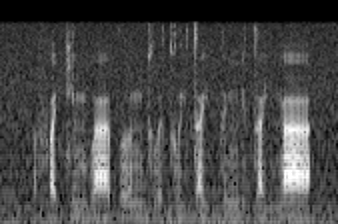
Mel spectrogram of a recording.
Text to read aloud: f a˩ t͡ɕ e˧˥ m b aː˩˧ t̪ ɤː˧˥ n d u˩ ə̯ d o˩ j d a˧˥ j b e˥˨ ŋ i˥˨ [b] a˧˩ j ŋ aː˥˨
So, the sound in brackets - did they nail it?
no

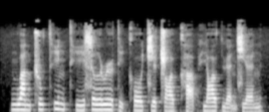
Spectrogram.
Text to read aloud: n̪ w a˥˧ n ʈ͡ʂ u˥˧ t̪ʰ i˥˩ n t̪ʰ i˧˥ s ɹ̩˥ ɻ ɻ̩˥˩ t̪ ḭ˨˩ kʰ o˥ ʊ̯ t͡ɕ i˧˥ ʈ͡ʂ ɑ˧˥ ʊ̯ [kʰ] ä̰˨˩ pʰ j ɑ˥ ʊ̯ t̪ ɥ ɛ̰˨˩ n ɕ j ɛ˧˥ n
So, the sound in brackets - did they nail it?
yes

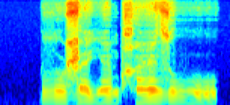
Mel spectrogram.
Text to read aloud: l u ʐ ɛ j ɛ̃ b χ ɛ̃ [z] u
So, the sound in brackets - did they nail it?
yes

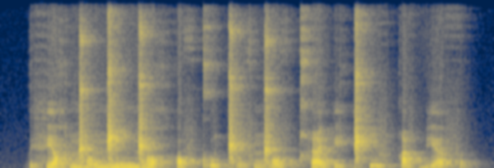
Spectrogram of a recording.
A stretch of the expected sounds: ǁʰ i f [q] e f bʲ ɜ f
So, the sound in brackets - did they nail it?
yes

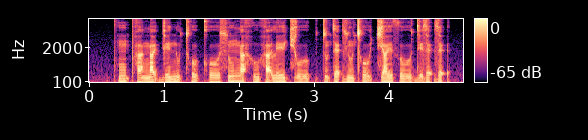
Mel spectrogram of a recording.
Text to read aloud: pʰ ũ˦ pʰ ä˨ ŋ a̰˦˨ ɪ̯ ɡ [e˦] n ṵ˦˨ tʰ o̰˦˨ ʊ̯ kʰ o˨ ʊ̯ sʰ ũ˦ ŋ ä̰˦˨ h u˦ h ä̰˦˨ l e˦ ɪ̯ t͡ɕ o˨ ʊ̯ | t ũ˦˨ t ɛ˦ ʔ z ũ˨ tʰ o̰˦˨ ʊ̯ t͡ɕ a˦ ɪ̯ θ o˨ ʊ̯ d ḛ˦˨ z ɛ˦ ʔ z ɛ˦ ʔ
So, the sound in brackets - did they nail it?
yes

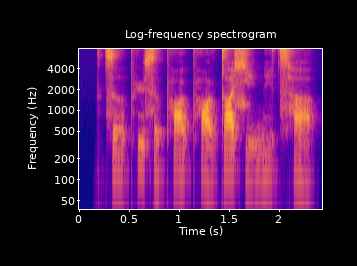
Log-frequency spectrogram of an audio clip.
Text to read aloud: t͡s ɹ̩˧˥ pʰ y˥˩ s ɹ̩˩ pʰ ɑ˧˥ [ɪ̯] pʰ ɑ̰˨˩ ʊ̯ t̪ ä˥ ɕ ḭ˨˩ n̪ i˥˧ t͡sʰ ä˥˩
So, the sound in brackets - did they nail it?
no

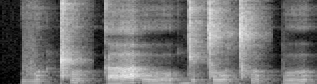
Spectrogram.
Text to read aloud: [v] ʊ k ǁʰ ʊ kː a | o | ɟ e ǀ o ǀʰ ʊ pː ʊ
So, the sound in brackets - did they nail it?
yes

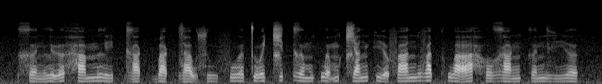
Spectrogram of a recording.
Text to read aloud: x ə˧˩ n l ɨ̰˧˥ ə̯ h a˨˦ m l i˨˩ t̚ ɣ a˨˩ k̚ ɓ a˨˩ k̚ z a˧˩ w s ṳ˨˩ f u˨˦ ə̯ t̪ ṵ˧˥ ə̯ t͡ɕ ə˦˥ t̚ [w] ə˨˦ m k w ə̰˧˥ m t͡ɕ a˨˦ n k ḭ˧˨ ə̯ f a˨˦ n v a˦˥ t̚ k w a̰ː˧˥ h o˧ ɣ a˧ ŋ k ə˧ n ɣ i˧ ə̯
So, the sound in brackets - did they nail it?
no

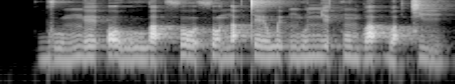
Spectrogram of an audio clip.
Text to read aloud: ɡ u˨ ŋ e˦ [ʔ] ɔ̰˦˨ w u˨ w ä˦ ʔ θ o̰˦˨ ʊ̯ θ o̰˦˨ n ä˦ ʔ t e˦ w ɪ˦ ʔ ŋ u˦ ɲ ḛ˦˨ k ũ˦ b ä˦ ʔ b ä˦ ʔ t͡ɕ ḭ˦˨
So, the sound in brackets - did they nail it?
yes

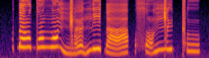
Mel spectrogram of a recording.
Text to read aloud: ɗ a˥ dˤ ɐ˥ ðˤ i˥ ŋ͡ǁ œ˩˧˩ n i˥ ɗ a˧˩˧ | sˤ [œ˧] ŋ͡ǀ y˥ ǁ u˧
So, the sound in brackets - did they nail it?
no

